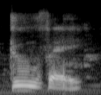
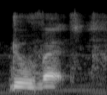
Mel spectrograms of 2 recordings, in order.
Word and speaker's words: duvet: In winter time, I change my my bed and I have the duvet, not duvet.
